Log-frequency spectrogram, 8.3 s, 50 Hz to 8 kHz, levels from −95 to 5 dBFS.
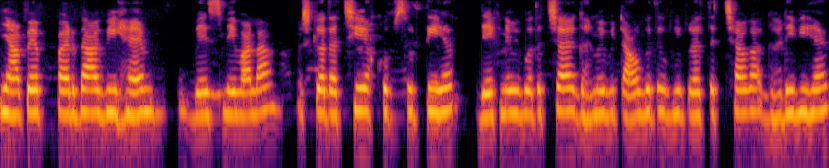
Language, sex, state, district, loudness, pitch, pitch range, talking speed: Hindi, female, Bihar, Kishanganj, -16 LUFS, 260 Hz, 250-270 Hz, 225 wpm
